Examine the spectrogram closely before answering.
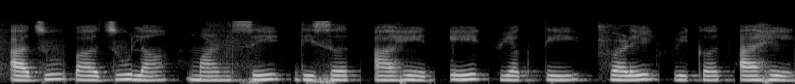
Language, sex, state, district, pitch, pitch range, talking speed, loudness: Marathi, female, Maharashtra, Dhule, 205 Hz, 200-215 Hz, 70 wpm, -21 LUFS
